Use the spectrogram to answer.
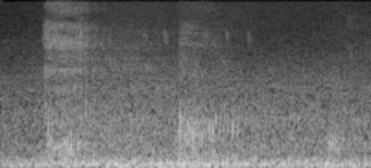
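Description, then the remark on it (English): Fuzzy silver elephant seal pups on the beaches of Año Nuevo State Park, between Santa Cruz and Half Moon Bay, snorting as they train to hold their breath: a couple of short, breathy, noisy bursts and a fainter third one over a steady low rumbling background, with no talking. “Fuzzy silver elephant seal pups lie strewn across the beaches of Año Nuevo State Park, between Santa Cruz and Half Moon Bay, filling the air with a chorus of snorts.”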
